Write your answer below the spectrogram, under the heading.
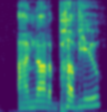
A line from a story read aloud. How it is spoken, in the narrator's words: the woman laughed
